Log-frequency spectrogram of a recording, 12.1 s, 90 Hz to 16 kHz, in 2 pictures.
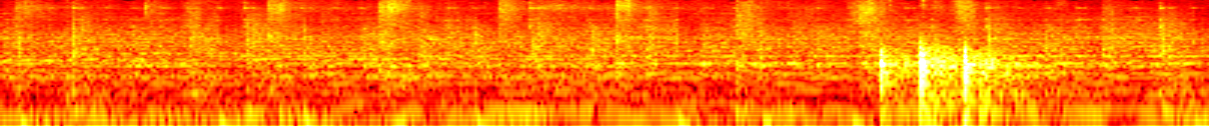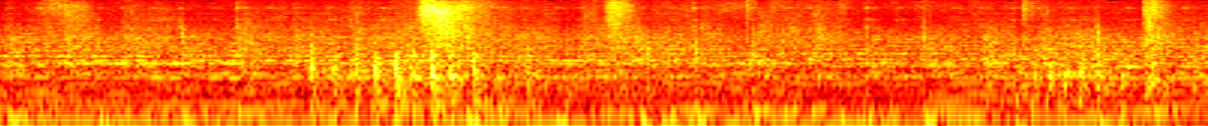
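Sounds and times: background music: 0.0 - 12.0
knocks on wooden door: 4.4 - 5.3.

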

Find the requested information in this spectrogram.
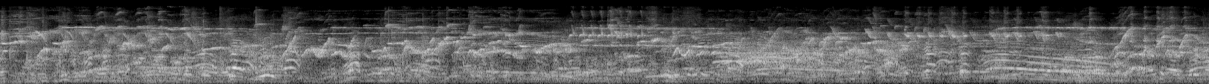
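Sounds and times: many birds singing: 0.0 - 12.0.

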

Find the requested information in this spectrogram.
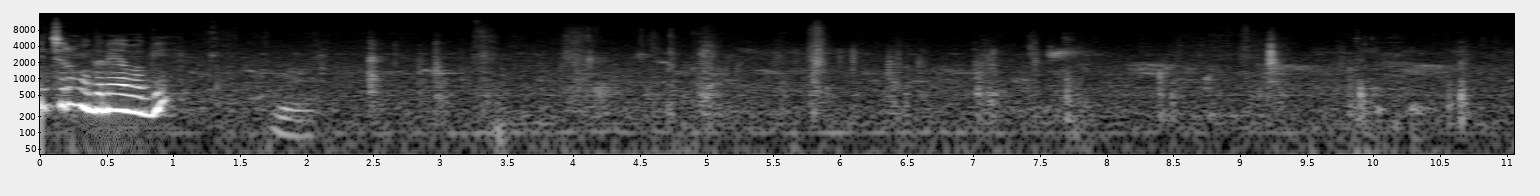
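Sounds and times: faint footsteps on pavement: 0.9 - 11.0.

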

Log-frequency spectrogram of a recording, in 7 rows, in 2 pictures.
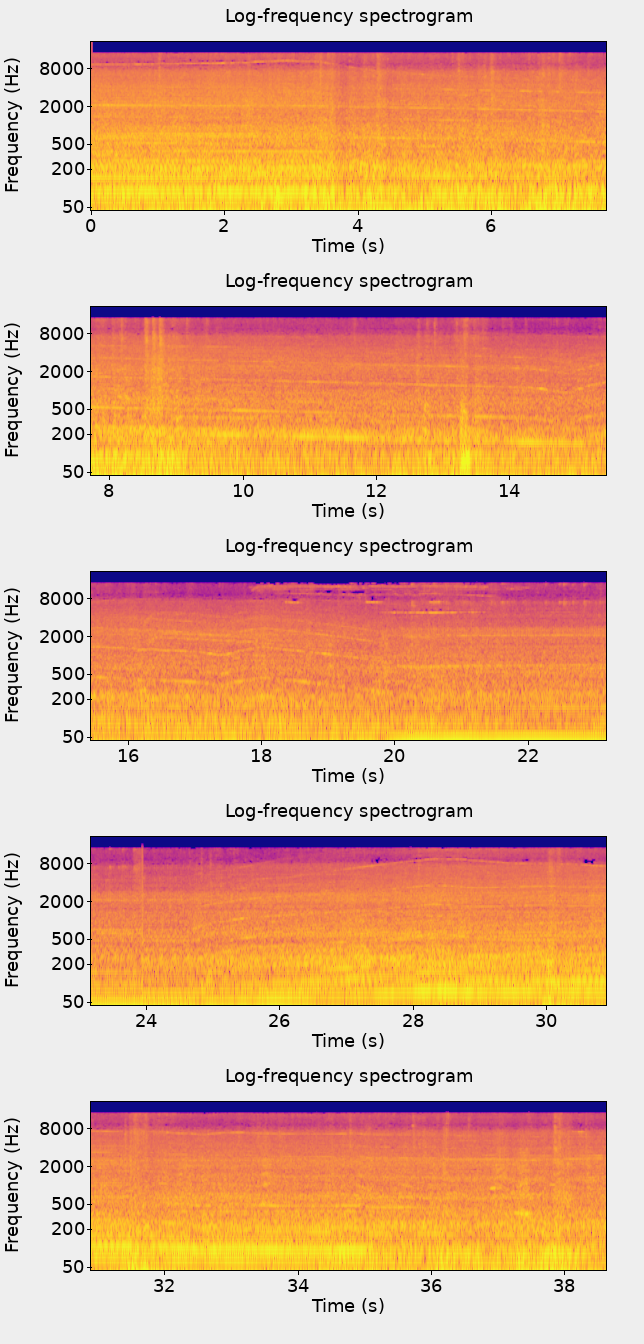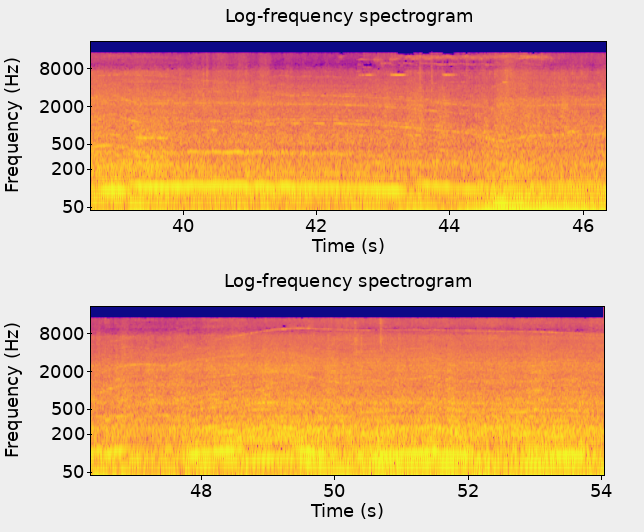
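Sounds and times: bus diesel engine running: 0.0 - 54.0.

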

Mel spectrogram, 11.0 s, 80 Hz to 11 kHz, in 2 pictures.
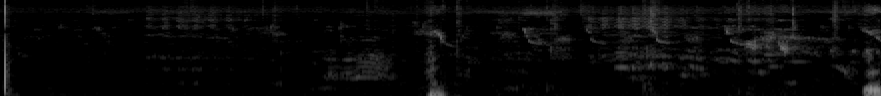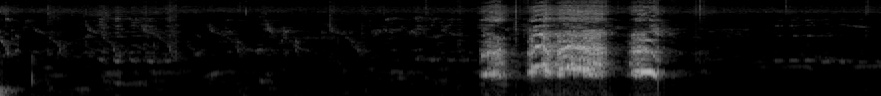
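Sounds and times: rooster crowing: 8.5 - 9.7.

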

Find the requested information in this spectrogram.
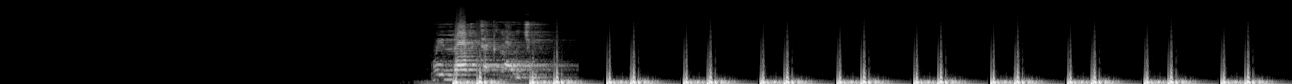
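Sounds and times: synthesized heartbeat thumps: 4.5 - 12.9.

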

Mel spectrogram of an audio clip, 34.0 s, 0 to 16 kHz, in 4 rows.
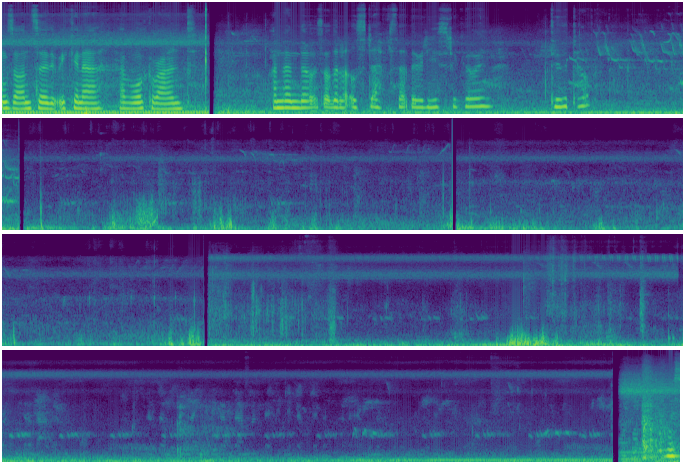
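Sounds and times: insects droning: 0.0 - 34.0
wind gusts on microphone: 6.3 - 19.6, 23.0 - 25.8.

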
